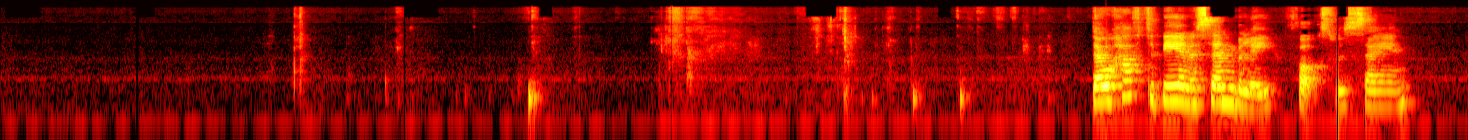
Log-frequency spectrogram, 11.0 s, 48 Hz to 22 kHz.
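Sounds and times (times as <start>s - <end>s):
paper rustle: 4.9s - 7.9s.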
